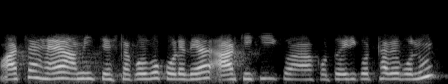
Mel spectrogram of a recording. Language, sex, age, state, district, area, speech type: Bengali, female, 45-60, West Bengal, Purba Bardhaman, urban, conversation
